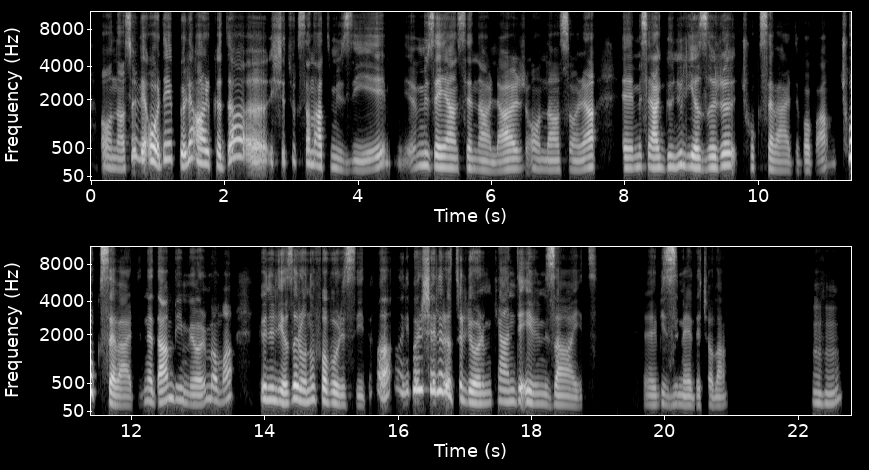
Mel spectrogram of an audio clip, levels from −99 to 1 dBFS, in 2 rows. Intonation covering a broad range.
Yes: wide, 6.0 semitones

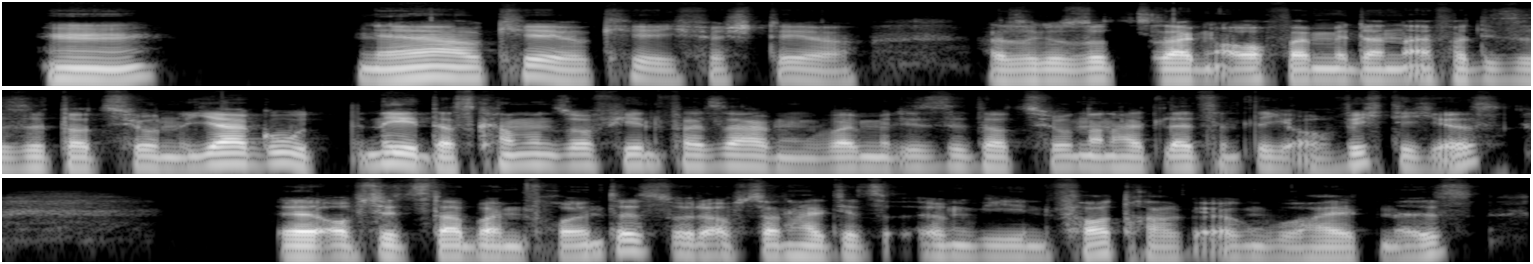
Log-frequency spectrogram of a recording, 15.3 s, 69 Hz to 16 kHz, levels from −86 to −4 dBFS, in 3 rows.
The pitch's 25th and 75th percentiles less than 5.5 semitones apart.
Yes: narrow, 2.4 semitones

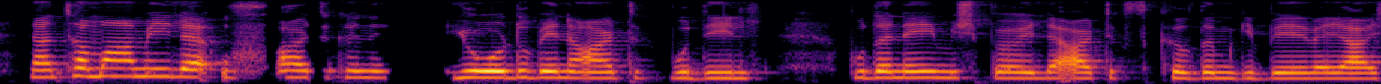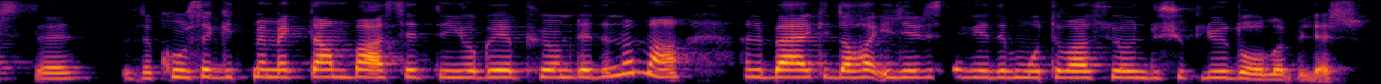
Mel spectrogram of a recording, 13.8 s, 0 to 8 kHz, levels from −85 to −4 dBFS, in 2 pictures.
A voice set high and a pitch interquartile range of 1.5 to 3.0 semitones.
Yes: high, 235 Hz; narrow, 2.6 semitones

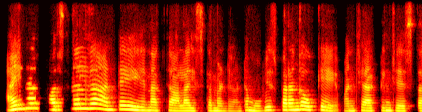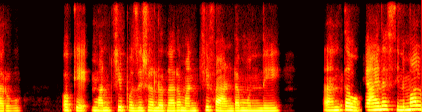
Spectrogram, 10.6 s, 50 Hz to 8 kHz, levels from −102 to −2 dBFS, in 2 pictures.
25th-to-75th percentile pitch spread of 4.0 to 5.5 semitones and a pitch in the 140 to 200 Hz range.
Yes: average, 4.9 semitones; high, 190 Hz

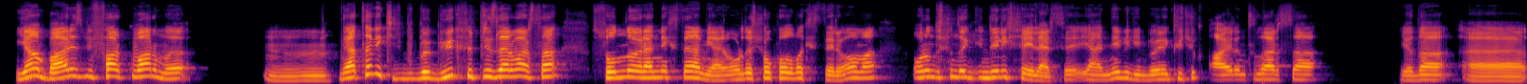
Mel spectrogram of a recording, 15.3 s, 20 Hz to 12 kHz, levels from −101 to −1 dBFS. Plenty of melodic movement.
Yes: wide, 6.1 semitones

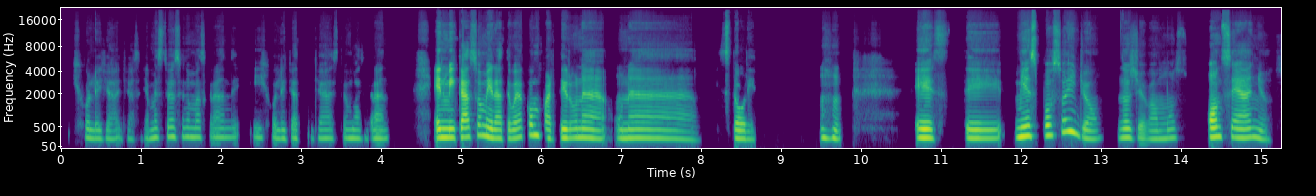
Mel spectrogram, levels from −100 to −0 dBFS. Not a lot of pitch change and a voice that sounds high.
Yes: narrow, 2.1 semitones; high, 215 Hz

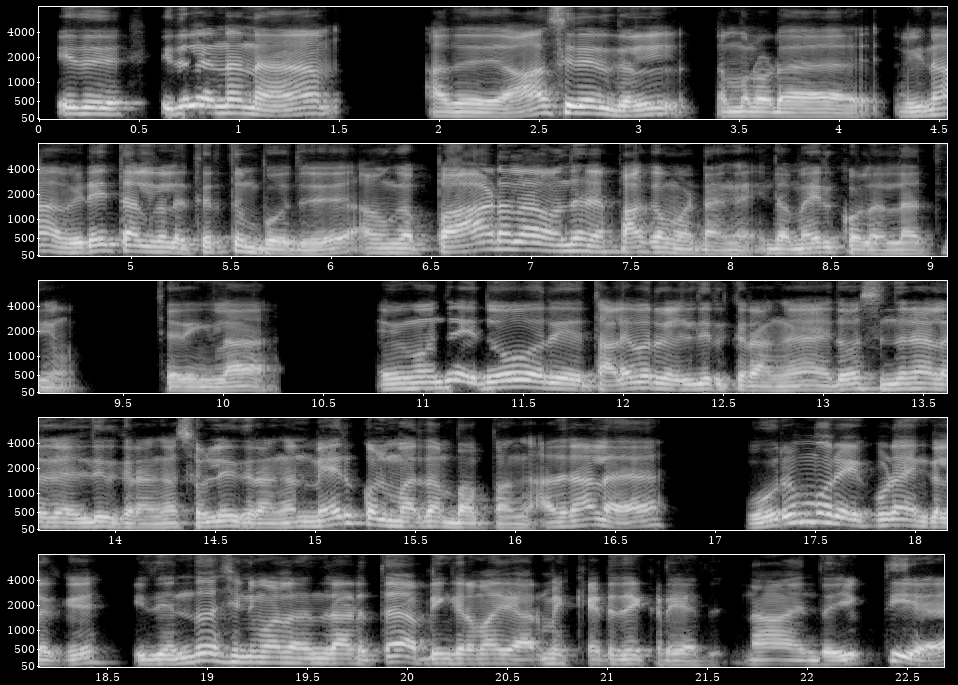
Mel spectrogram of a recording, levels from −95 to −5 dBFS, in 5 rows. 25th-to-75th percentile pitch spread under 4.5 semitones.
No: average, 4.8 semitones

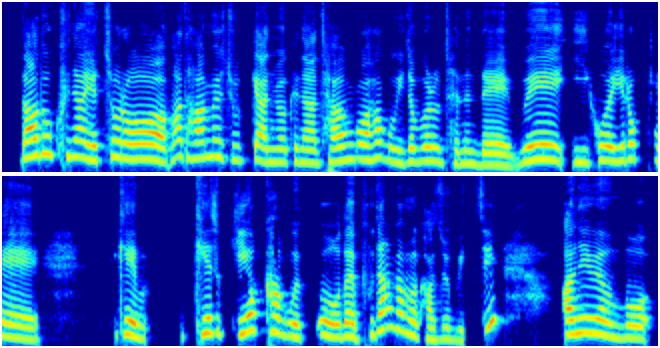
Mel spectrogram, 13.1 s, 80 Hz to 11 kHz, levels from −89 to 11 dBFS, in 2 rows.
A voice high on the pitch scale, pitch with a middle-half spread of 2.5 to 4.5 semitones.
Yes: high, 235 Hz; average, 4.1 semitones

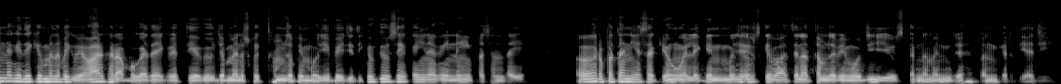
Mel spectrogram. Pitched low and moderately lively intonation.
Yes: low, 105 Hz; average, 3.7 semitones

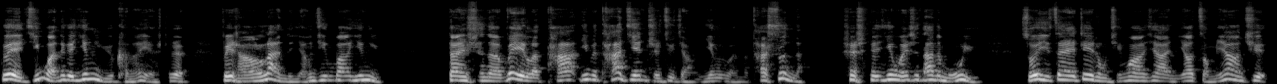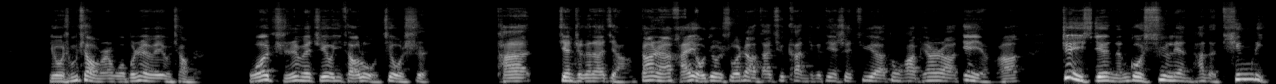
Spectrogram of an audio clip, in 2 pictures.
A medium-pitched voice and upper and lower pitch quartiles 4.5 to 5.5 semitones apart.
Yes: medium, 170 Hz; average, 5.1 semitones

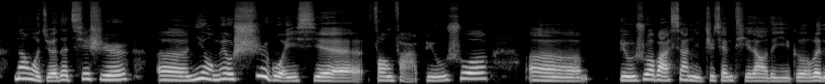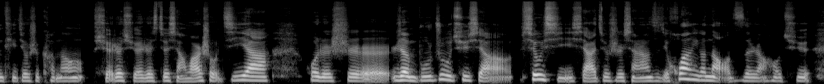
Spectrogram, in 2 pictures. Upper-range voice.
No: medium, 180 Hz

